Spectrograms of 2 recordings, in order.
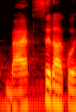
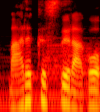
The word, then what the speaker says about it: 마르크스: 당시에 북한 간부라면 말스라고 해야지 마르크스라고 발음하는 건 북한 사람이 보기엔 어색한 점이라고 하네요.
